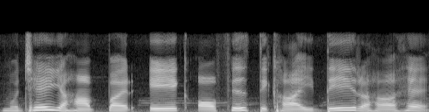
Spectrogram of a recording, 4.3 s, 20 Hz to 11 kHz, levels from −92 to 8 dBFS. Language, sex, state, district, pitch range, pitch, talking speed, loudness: Hindi, female, Madhya Pradesh, Katni, 165-215 Hz, 190 Hz, 125 wpm, -12 LUFS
